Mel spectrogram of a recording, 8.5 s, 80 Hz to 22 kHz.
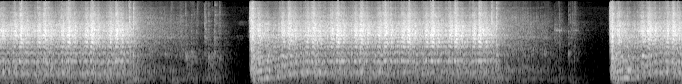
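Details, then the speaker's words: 1957 Chevy wagon small block with exhaust removed, cranked: starter spins about two seconds and dies, cranks again without catching; owner suspects the carburetor drains or evaporates fuel from its bowls. "For some reason this carburetor either drains out the I don't know, leaks the fuel out of the bowls or evaporates."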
